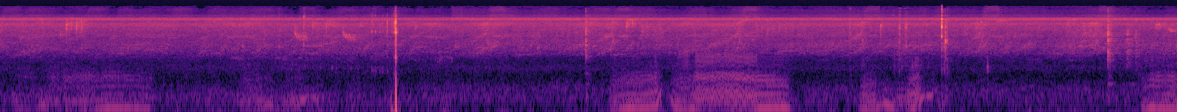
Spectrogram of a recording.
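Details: A Tsushima leopard cat at a zoo during feeding time gives low, rumbling growls in short bursts, with a few sharp knocks between.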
